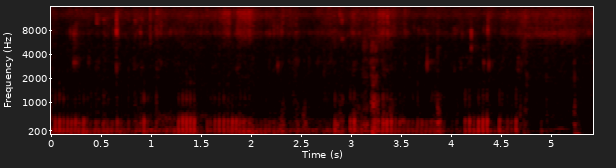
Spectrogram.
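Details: Low, throbbing purr from a mother cat as she nurses and caresses her kittens, the rumble pausing briefly between breaths in a regular pattern.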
